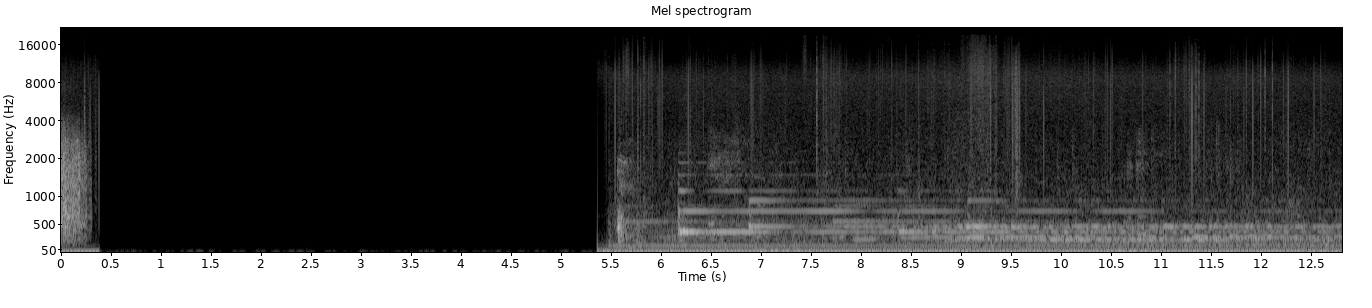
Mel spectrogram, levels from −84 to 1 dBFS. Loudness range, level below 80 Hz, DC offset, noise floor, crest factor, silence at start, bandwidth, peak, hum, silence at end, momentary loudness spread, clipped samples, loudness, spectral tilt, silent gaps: 7 LU; -46 dBFS; under 0.1%; -81 dBFS; 24 dB; 0 s; 19.5 kHz; -12 dBFS; none; 0 s; 7 LU; under 0.1%; -37 LUFS; -4.5 dB/octave; none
